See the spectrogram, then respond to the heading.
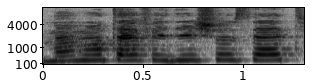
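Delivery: over-high, squeaky, shrill put-on little voice. Retelling showing someone the socks she made, the speaker uses a very high-pitched put-on voice. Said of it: "Avec une voix comme ça, un petit peu suraiguë".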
